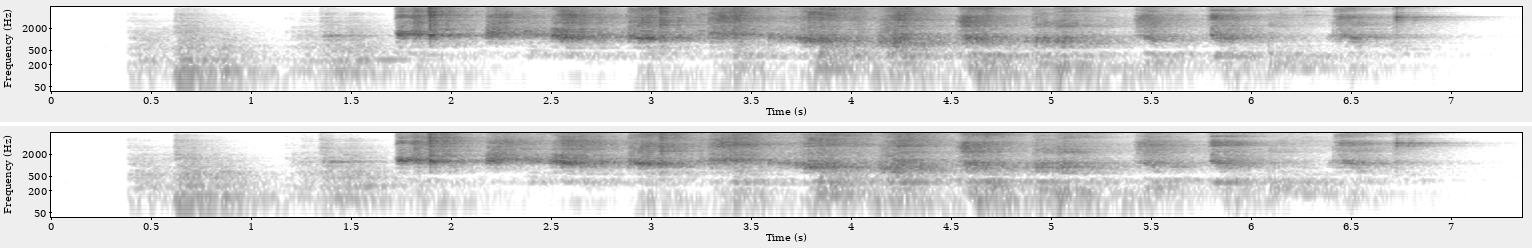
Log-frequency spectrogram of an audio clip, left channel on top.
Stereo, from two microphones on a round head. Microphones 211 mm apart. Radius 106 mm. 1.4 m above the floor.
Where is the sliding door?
20° right (ahead or behind), 5.5 m.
